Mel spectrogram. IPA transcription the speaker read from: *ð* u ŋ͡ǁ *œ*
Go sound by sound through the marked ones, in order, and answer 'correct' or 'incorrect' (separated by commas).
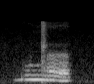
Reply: incorrect, correct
